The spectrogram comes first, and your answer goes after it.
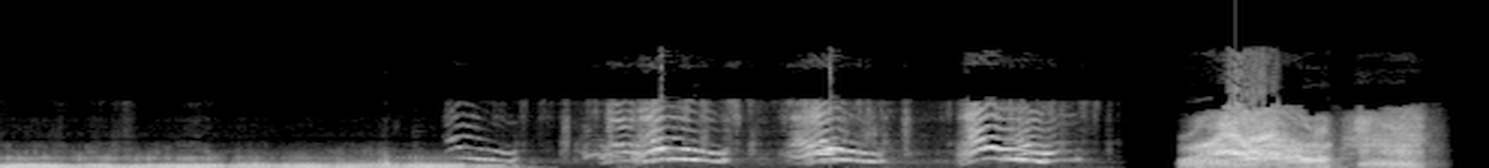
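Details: Domestic cat at play and rest: a low steady purring rumble for three seconds, then four clear arching meows, each rising and falling, ending with a loud harsh yowl and a short noisy burst.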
